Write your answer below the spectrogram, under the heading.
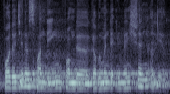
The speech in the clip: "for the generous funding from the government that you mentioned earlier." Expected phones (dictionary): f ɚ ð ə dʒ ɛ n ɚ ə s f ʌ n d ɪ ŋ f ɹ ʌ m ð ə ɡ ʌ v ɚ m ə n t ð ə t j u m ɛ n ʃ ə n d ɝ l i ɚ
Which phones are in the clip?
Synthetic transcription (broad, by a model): f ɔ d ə dʒ ɛ n ɚ ə s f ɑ n d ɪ ŋ f ɹ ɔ m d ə ɡ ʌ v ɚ m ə n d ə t j u m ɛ n ʃ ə n ɝ l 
